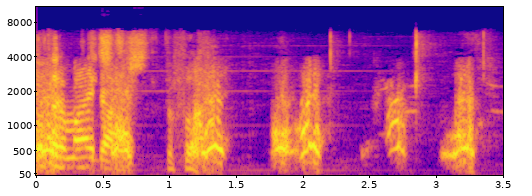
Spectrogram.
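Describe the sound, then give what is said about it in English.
Dog barking in the background, heard as a few sharp barks and higher yips in short, separate bursts with brief pauses between them. “Oh my god, now the dog's in the background. Can you please tell that dog to shut the fuck up? Would you slap that fucking dog?”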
